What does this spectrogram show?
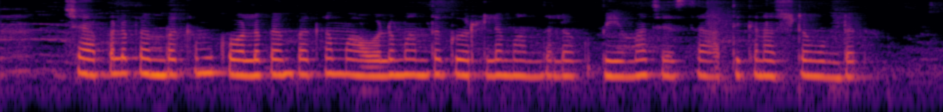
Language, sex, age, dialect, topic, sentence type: Telugu, female, 18-24, Utterandhra, agriculture, statement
